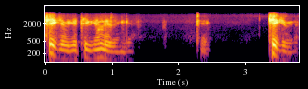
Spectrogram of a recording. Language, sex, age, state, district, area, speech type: Hindi, male, 30-45, Uttar Pradesh, Mirzapur, rural, conversation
